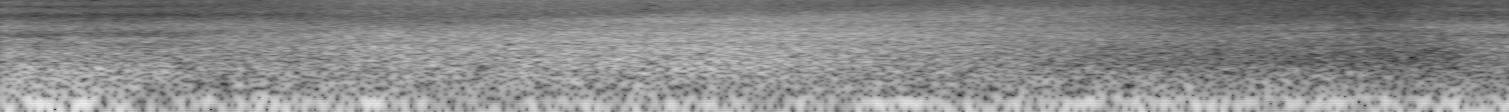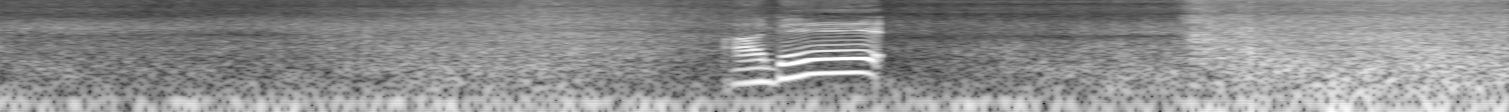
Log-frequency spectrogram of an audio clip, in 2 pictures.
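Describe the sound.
Steady ocean surf rushes and washes continuously against the shore, with some wind buffeting the microphone, and a person briefly speaks a single short word near the end.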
